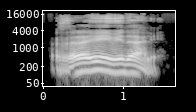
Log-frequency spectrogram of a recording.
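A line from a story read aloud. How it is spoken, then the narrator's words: Gloomy old man. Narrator (Russian): мрачно сказал старичок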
